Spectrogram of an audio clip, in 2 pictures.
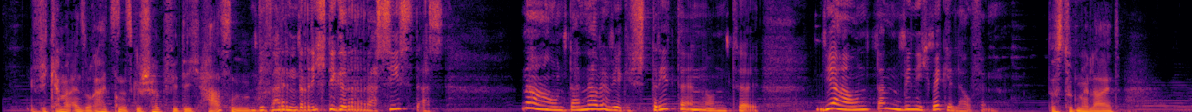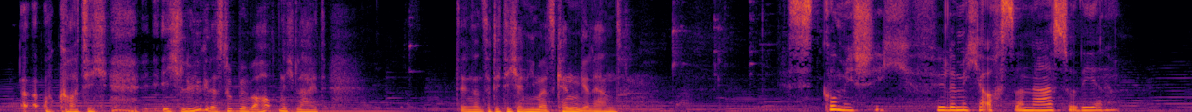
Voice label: radionovela; nico restaurant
